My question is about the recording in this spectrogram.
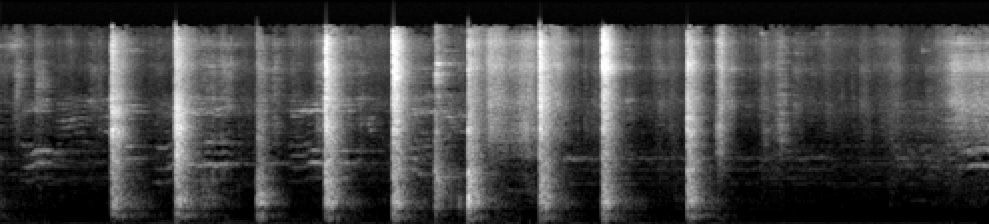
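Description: Repeated hard blows of a hand-swung tool striking into packed soil and rubble, about one and a half strikes a second, stopping about seven seconds in.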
